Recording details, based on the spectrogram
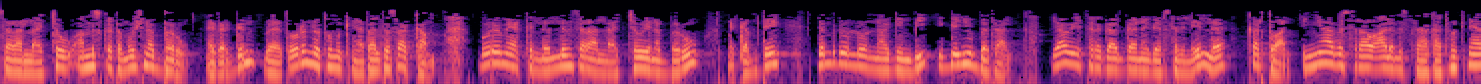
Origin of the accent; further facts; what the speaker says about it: Oromia, Ethiopia; born there; እኔ የተወለድኩት ወለጋ ነው። ወደ ቤተሰቦቼ ከሄድኩኝ 5 አመት ሊሆነኝ ነው።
